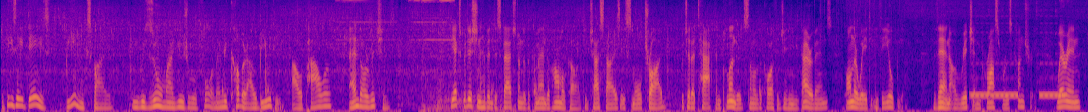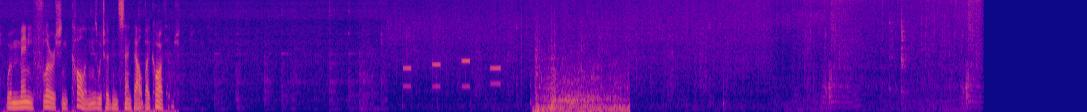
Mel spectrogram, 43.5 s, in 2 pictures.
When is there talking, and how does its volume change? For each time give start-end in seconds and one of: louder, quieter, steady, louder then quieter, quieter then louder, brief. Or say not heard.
0.0-8.0 steady
9.0-25.4 steady.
